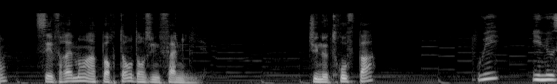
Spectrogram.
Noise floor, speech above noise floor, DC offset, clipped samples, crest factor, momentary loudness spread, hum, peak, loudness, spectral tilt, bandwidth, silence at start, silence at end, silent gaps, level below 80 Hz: -55 dBFS; 32 dB; under 0.1%; under 0.1%; 18 dB; 10 LU; none; -8 dBFS; -26 LUFS; -7 dB/octave; 12 kHz; 0 s; 0 s; none; -48 dBFS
